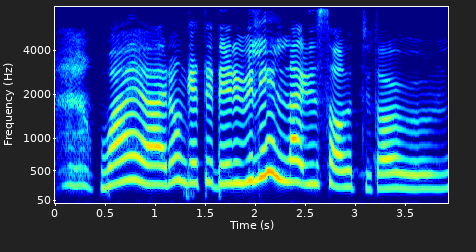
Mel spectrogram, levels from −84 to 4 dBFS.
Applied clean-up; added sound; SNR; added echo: neural mask model Resemble Enhance denoiser.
